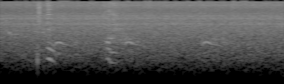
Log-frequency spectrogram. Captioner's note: waterfall sound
